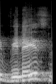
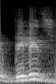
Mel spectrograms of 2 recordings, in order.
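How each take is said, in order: First: "विलेज" with a long e, vi-layj; wrong vowel. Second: "विलेज" as vil-ij, short i twice; correct short vowel. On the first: Teacher showing the common error, "विलेज" with long e ending. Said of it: "विलेज नहीं होता". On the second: Teacher correcting students, "विलेज" pronounced vil-ij. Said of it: "ये विलेज होता है". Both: Shown as a demonstration.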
